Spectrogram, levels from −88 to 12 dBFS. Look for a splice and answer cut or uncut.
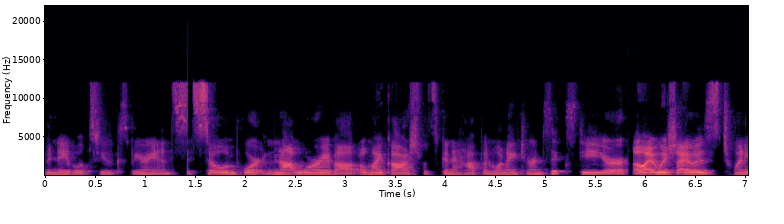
cut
